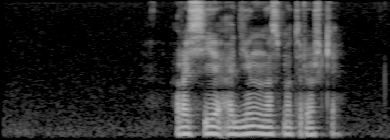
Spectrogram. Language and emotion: Russian, neutral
